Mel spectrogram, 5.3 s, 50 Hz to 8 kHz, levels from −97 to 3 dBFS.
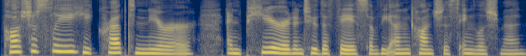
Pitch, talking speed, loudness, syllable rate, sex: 220 Hz, 150 wpm, -17 LUFS, 4.5 syllables/s, female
